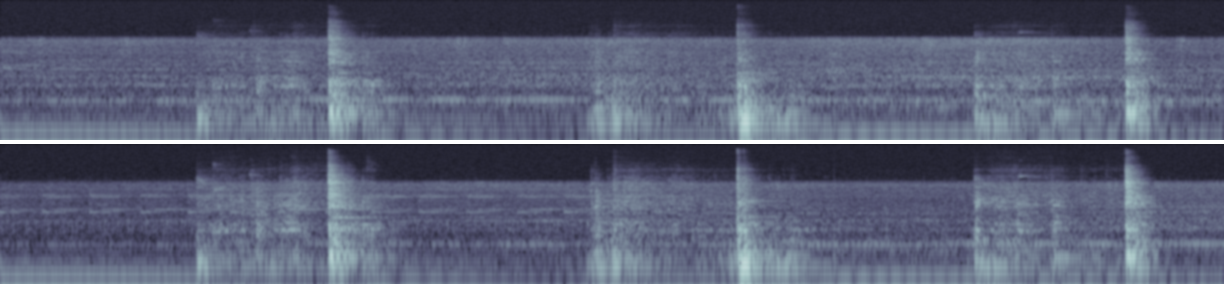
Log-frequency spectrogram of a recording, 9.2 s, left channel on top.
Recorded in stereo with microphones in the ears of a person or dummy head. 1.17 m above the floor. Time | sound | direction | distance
1.5 | a cupboard door | 30° right (ahead or behind) | 0.8 m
